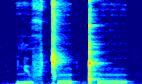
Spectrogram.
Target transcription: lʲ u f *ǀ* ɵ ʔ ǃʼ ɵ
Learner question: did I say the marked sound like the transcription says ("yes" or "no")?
yes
